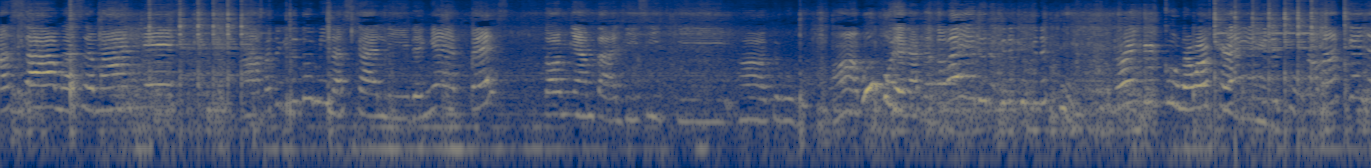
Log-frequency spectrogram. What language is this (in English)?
Malay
